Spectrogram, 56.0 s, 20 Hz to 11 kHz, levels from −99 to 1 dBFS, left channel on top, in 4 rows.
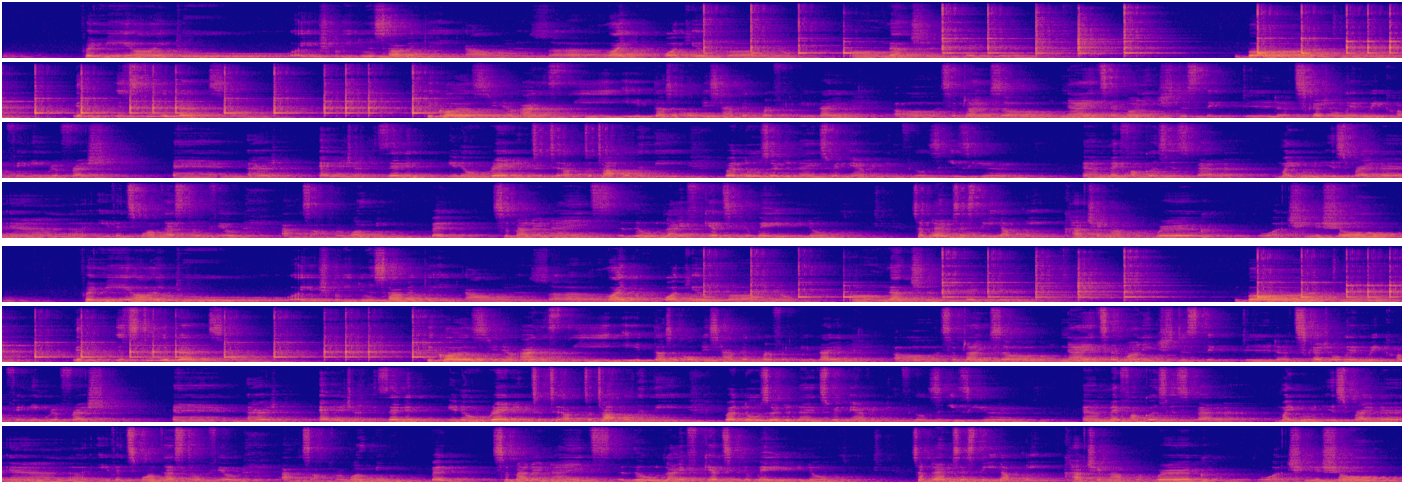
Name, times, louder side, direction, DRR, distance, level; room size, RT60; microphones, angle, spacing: voice 1, 0.8-6.3 6.6-7.9 8.5-10.2 12.3-14.2 14.7-14.8 15.1-16.7 18.2-22.4 22.9-26.1 26.4-29.0 29.7-30.8 31.2-32.1 32.5-34.8 35.2-38.1 38.8-40.4 40.7-44.5 44.8-46.4 46.9-50.3 51.1-52.4 52.6-55.8, right 1 dB, 20° right, 1 dB, 5.0 m, -38 dB
sound 1, 7.0-7.1 7.5-7.6 8.0-8.7 9.4-11.5 12.6-14.1 14.3-15.9 16.2-16.5 16.7-17.0 17.2-18.4, left 2 dB, 15° left, 2.4 m, -33 dB
23.0 x 20.0 x 8.4 m, 1.5 s
head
